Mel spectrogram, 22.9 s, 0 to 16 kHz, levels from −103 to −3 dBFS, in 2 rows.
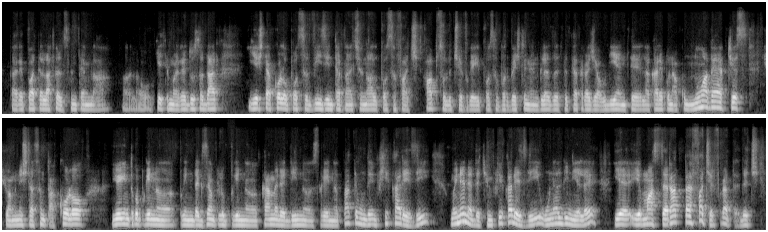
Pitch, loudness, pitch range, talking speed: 120 Hz, -25 LUFS, 110-135 Hz, 195 wpm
